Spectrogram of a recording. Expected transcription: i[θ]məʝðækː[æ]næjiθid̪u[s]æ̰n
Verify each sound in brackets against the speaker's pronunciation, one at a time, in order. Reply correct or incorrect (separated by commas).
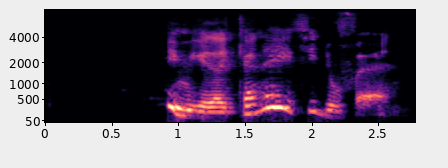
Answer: incorrect, correct, incorrect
